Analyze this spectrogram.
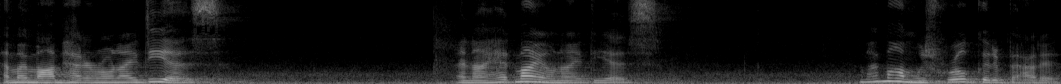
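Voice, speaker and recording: Audible echo from the room fills the space. A woman talks at a middling speed within it. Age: 60s. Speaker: teacher and video blogger. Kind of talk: casual devotional talk to camera. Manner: conversational.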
